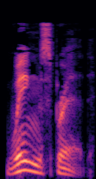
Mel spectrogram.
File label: "wingspread", pronounce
